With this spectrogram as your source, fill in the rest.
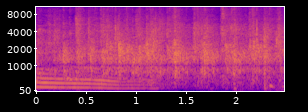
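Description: A large audience claps in a steady, dense burst once a presentation screen comes back on. Loud and close, the applause continues with almost no talking, while a short fading tone plays at the start.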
